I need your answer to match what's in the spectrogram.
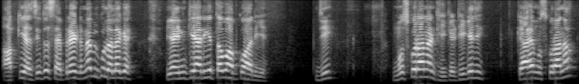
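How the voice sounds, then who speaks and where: A man hosting a children's religious show, coaxing the kids with repeated questions and gentle teasing. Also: high voice, lively intonation, pauses often. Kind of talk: quizzing children in a studio class.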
